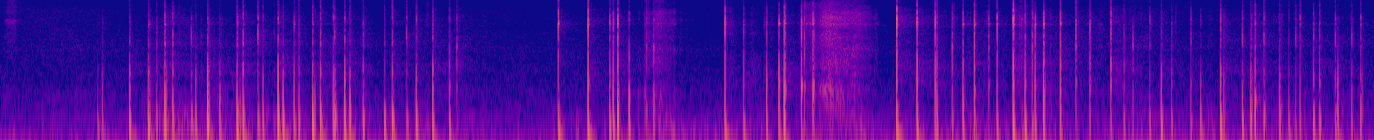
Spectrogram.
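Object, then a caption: Small wooden box. A small, long, hollow wooden Mikado box with a printed lid is tapped and scratched with fingernails. Quick, dry clicks with a low, hollow thump come in uneven rapid bursts, broken by short pauses and a brief stretch of brighter, hissy scratching near the middle. Each hit stops almost instantly with no ring.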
